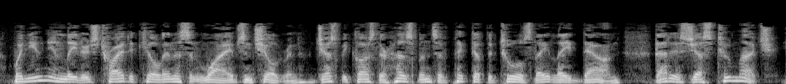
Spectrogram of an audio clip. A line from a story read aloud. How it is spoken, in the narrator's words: he exclaimed with heat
